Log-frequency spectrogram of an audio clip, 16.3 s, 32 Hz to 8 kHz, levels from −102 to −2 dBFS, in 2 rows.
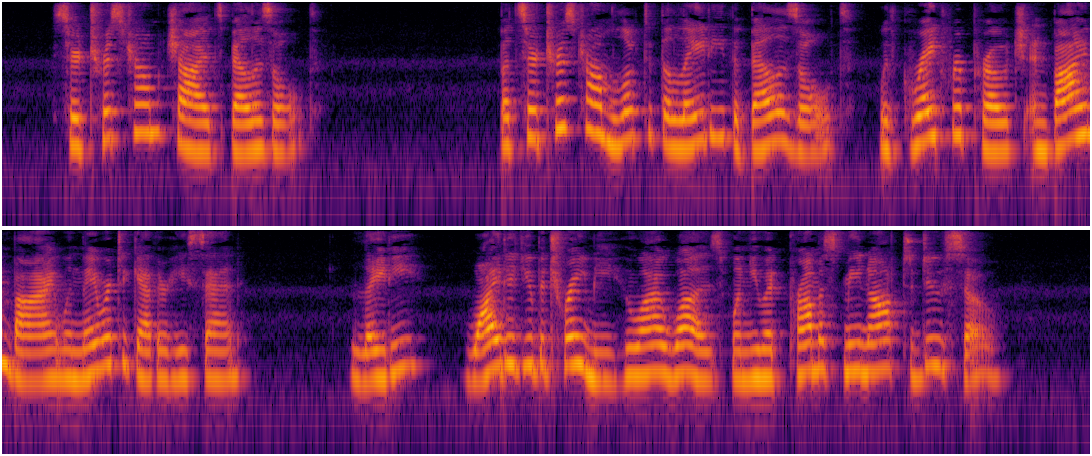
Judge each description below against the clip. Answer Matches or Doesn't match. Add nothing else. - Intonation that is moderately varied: Matches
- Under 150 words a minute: Doesn't match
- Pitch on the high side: Matches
